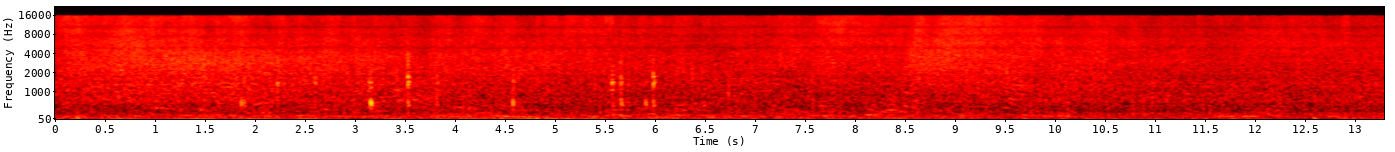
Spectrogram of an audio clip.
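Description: Garlic and anchovies frying in hot oil in a disco (plough-disc pan), with a steady sizzle as they are stirred with a wooden spoon. A few small ticks come through around the middle.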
